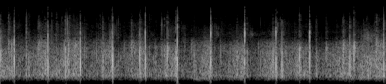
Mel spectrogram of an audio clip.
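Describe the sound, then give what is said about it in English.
Audience applause welcomes a guest introduced as King David to a church: many hands clap in a lively, crackling wash with sharp individual claps standing out, sustained at an even level throughout. “We have the privilege of welcoming to our humble church King David, everybody. Let's give him a welcome hand from...”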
